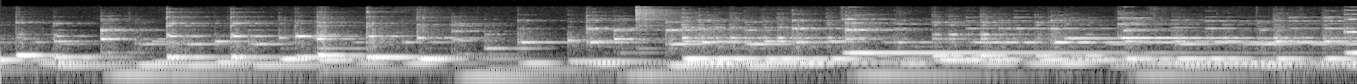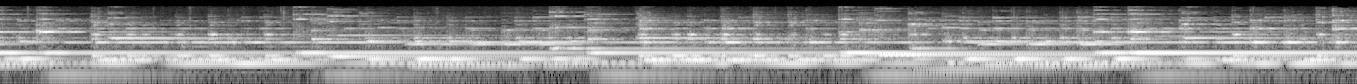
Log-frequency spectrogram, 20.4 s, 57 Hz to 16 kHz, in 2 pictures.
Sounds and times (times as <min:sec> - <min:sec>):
Marimba, xylophone: 0:00.0 - 0:20.3
Vibraphone: 0:00.0 - 0:20.3.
